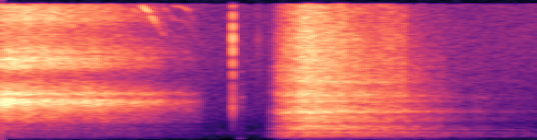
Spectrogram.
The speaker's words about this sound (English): One, two, three, nice deep breath.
